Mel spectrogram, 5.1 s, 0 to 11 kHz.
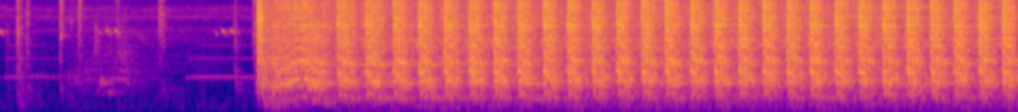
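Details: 2002 Ram 2500 24-valve Cummins diesel, 6-speed manual, freshly fitted 125hp injectors: steady rhythmic starter churn, about three compression beats a second, no firing catch; fuel just reached injectors, cranking but not yet starting.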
